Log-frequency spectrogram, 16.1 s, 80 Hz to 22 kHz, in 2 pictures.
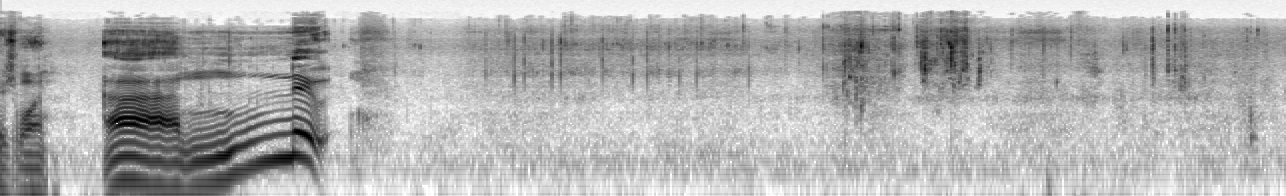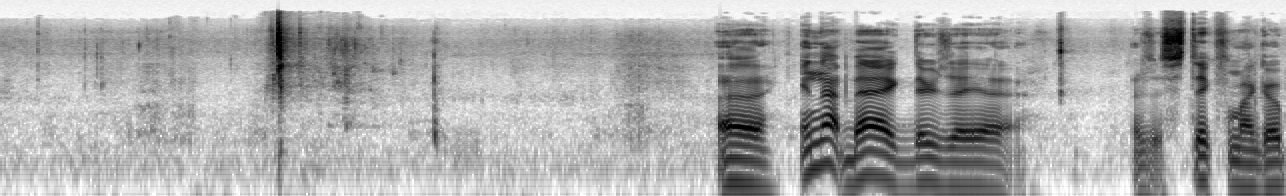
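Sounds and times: small clicks and rustles: 2.4 - 9.6
soft water splashing: 2.6 - 11.4.

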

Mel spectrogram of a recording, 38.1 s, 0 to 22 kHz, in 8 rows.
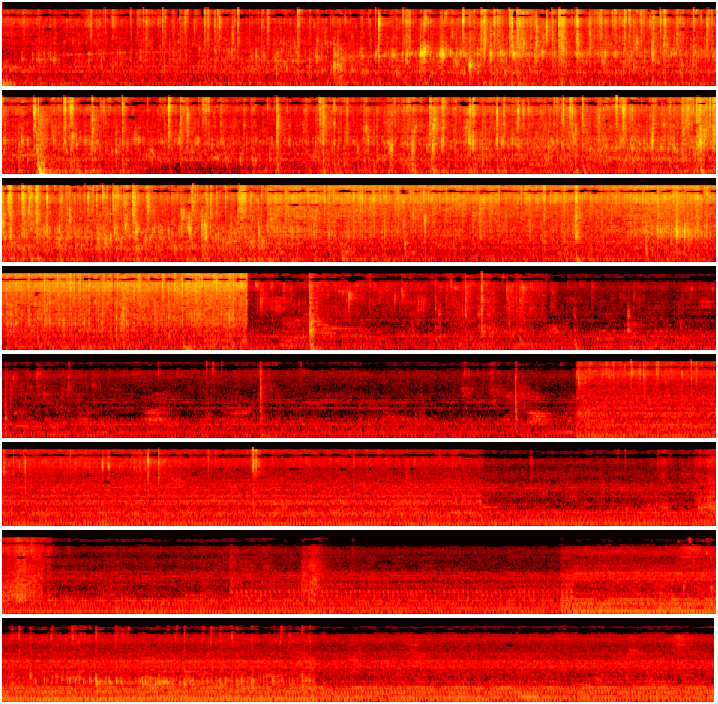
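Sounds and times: eggs sizzling in oil: 0.0 - 17.6, 22.9 - 27.0.

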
